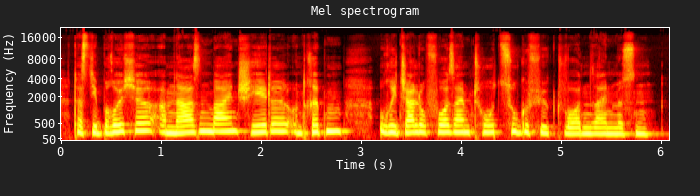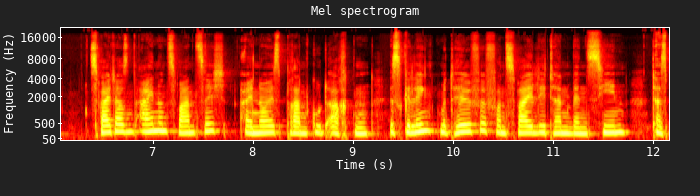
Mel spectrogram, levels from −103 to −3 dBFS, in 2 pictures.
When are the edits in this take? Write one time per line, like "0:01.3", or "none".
none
